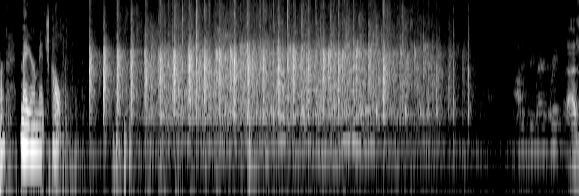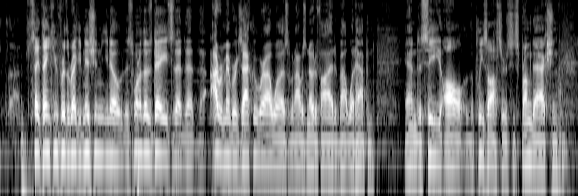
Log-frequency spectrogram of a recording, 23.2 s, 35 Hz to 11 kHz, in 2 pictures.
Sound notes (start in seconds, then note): 8.1 applause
